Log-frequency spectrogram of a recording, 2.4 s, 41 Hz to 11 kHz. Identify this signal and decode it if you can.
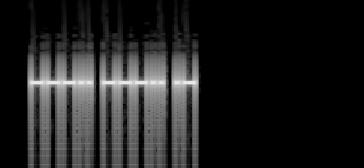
Morse code, heard as a keyed tone, about 44 wpm, 700 Hz. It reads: 88A
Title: Common Cut Numbers - 3-Digit 45wpm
